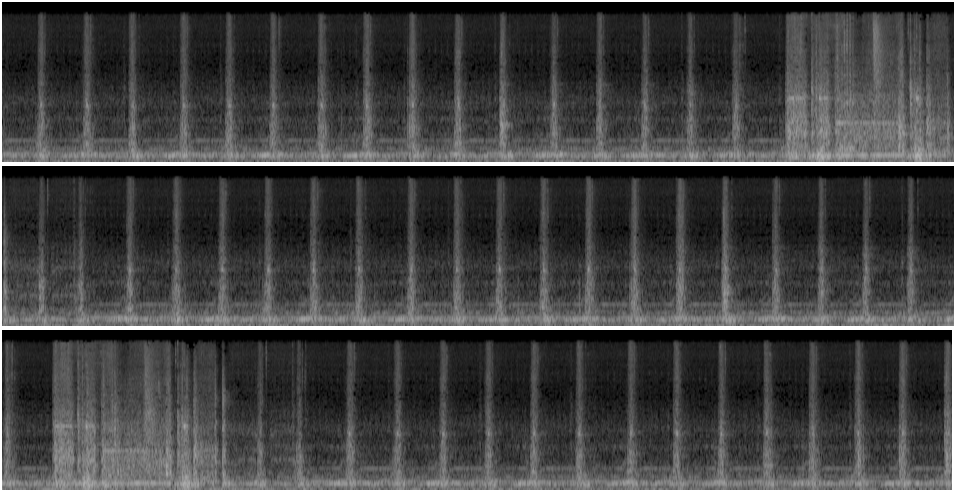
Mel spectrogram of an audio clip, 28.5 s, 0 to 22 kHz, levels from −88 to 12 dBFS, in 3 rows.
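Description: No technical faults can be heard in this recording of sounds. There is no event to place in time and no cause to describe.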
